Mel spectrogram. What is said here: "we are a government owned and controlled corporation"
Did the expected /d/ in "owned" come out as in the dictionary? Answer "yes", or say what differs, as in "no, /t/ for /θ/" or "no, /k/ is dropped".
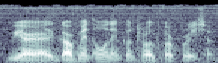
no, /d/ is dropped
